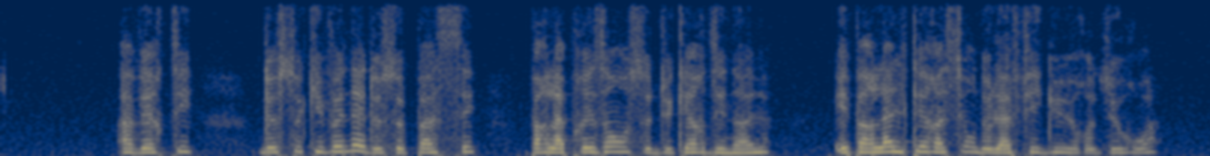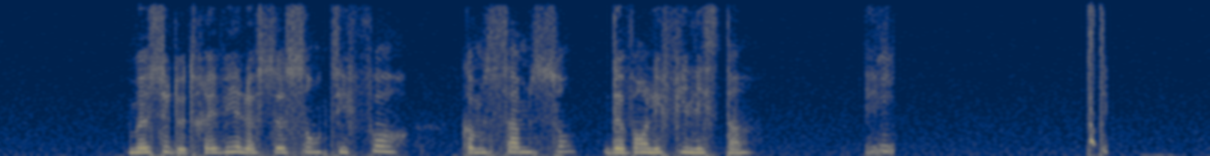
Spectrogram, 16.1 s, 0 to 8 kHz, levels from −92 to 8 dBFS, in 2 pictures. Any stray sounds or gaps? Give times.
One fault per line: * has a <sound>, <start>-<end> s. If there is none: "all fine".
* has a laugh, 13.8-14.0 s
* has a chirp, 15.3-15.4 s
